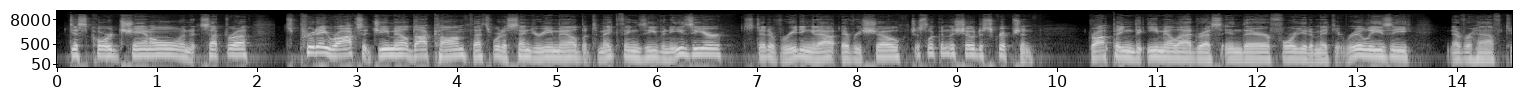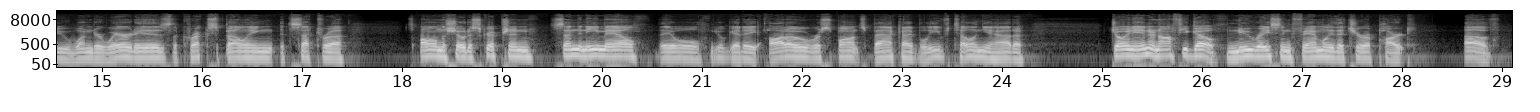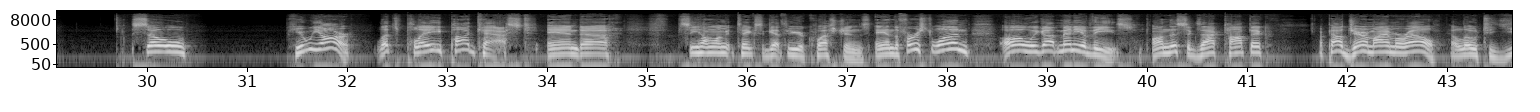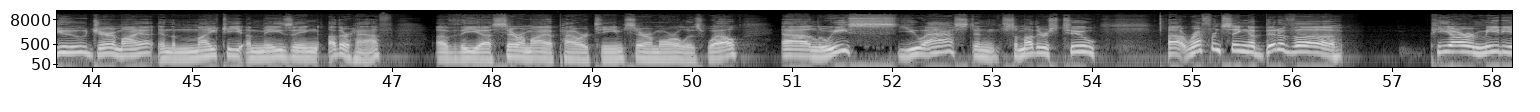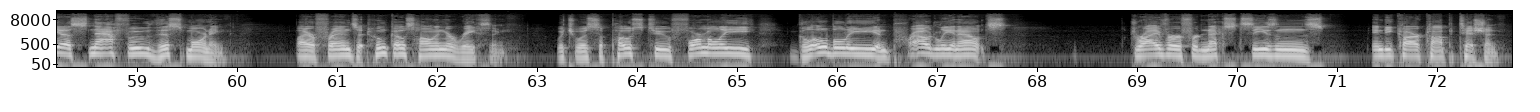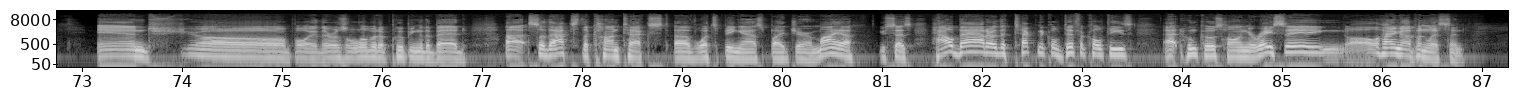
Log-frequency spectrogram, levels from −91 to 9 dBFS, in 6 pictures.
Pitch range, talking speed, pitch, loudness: 115-155 Hz, 160 wpm, 125 Hz, -15 LUFS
